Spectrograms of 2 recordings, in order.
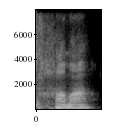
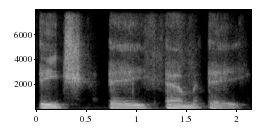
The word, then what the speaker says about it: Hama: Her name was Hama. It's a Japanese name, and it's spelled H-A-M-A.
